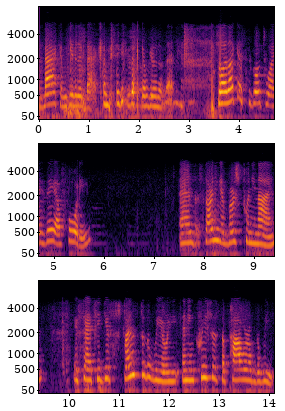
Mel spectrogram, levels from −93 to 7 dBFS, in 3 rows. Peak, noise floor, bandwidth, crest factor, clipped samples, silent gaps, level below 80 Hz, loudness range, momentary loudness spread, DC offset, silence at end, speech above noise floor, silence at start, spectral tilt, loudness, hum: 0 dBFS; -68 dBFS; 5.4 kHz; 20 dB; under 0.1%; none; -44 dBFS; 8 LU; 12 LU; under 0.1%; 0.05 s; 48 dB; 0 s; -10.5 dB/octave; -20 LUFS; none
